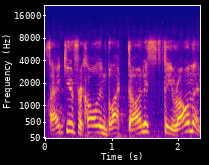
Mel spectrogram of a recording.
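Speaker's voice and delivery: unsure attempt at Irish or Scottish accent. Retelling how he answers the restaurant's phone, attempted Irish or Scottish accent. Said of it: "I don't know if it's Irish or Scottish right now".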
